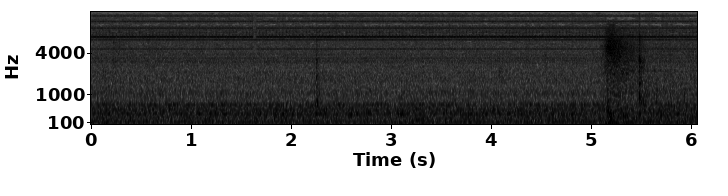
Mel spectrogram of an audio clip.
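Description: Near silence: room tone, with a couple of faint clicks, the second about five seconds in.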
